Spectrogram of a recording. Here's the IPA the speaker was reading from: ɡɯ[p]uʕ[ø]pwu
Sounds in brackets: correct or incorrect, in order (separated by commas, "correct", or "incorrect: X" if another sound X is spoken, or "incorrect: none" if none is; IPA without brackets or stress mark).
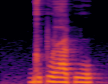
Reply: correct, incorrect: e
